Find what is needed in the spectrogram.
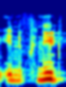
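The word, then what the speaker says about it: infinite: तो दोस्तों, यहां पर इसे इन्फिनिट पढ़ेंगे और जब आई एन नहीं रहेगा तब इसे फाइनाइट पढ़ेंगे। और जैसे इसमें आई एन लग जाएगा यानी इन प्रीफिक्स, तो इसे हम लोग इन्फिनिट पढ़ेंगे। यानी कि दोस्तों, प्रोनाउंसिएशन चेंज हो जाता है।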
